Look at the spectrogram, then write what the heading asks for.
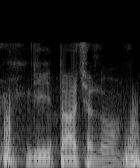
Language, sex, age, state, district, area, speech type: Maithili, male, 18-30, Bihar, Purnia, rural, spontaneous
